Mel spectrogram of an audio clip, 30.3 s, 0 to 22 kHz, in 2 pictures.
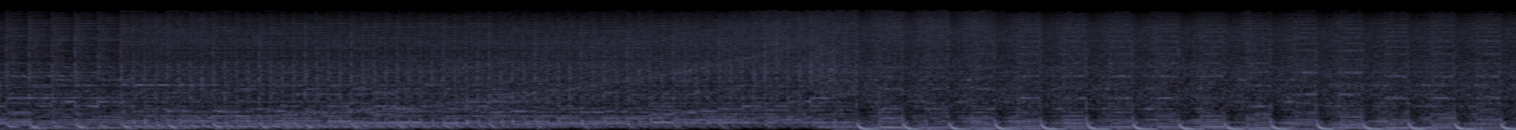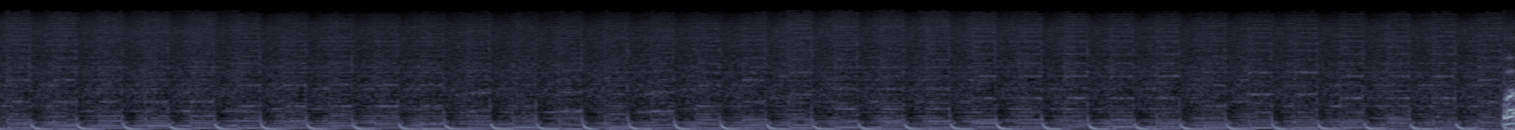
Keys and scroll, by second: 13.1 s, 20.4 s, 27.2 s, 29.9 ctrl+z.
